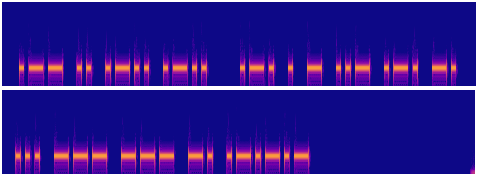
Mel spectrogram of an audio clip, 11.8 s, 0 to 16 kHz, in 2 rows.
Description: Morse code, heard as a keyed tone, about 20 wpm, 700 Hz. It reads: WILL RETURN SOON.
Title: Sentences from Top 1000 Words - Review Part 2 - 20wpm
